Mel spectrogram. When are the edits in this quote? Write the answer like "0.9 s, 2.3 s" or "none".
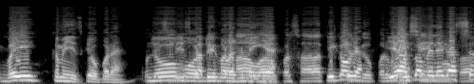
none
